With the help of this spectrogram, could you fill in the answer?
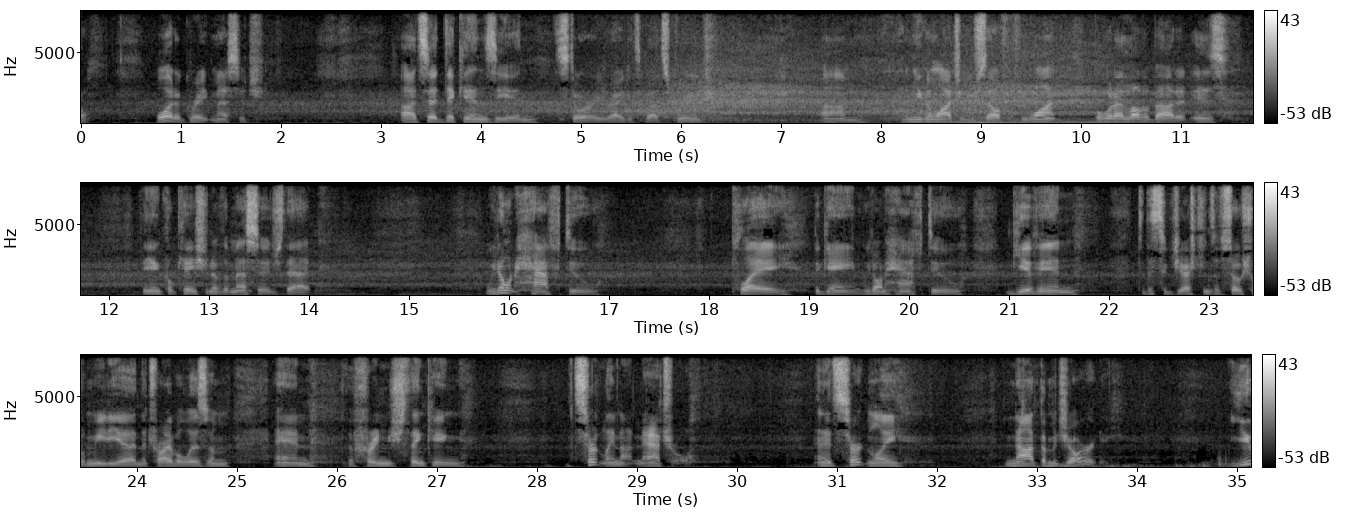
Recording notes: Walk and Talk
